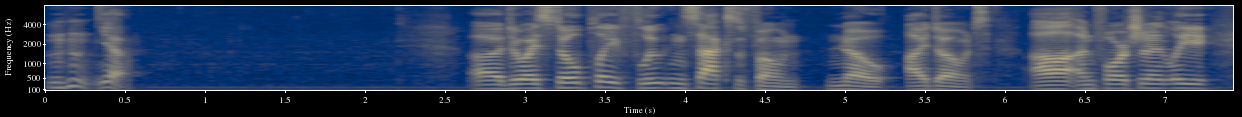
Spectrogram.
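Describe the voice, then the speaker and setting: A young man with a mid-range voice talks loosely and casually as he answers live chat questions. He rambles with fillers like "like" and "um" and laughs easily. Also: mid-range voice.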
